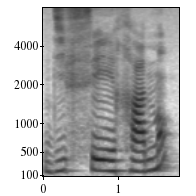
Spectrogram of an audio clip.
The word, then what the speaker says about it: différemment: deuxièmement le mot violemment tous les adverbes qui se terminent en e ment se prononceront comme le mot femme avec la première lettre E le premier e prononcé comme un a très ouvert je dirais donc violament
